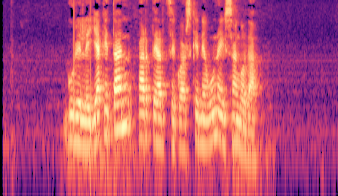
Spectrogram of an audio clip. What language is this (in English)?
Basque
